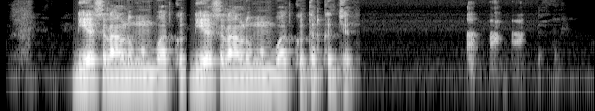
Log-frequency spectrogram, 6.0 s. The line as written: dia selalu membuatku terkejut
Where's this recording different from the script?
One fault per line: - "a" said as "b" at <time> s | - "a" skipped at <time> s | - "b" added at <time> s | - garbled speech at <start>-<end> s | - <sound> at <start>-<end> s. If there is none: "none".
- "dia selalu membuatku" added at 1.9 s
- laugh at 4.7-5.3 s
